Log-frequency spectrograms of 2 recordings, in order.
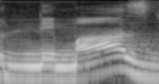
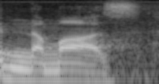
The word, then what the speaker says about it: نماز: تو نماز جو ہے یہ تلفظ درست نہیں ہے۔ صحیح تلفظ کیا ہے آئیے دیکھتے ہیں اسکرین پر۔ جی نماز کی بجائے صحیح لفظ ہے نماز.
